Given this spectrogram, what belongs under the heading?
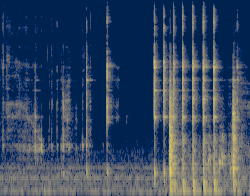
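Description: Spoon stirring vanilla confetti mug cake batter in a mug: scattered soft scrapes and taps at first, then a brisk run of sharp, regular clinks of metal against the mug near the end, close and with no voices.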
